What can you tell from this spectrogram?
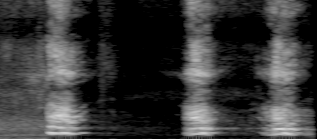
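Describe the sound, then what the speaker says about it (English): Three short dog barks with gaps between them, close and fairly loud, coming alone with no talk over them. "That dog got out again."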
